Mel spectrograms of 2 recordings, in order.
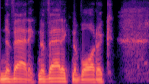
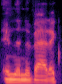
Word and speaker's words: Navattic: Navattic. Like you being from Jersey threw me off in the Navattic pronunciation. The amount of times you get like Nevada or Navattic. Navattic.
